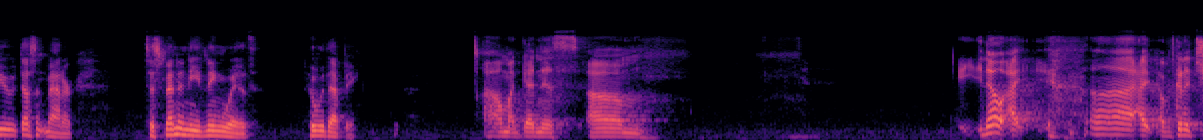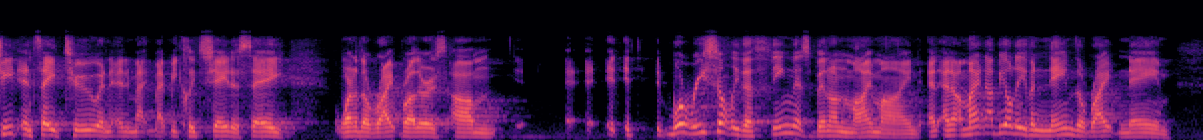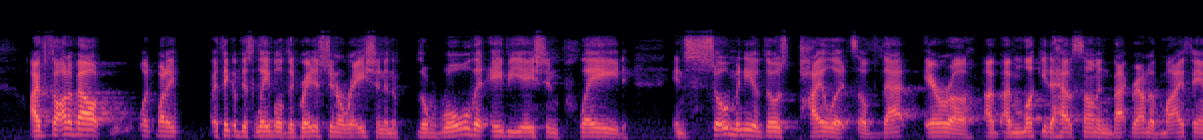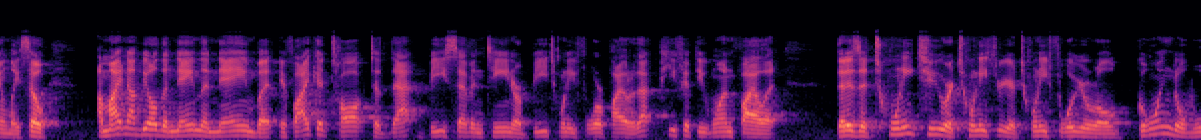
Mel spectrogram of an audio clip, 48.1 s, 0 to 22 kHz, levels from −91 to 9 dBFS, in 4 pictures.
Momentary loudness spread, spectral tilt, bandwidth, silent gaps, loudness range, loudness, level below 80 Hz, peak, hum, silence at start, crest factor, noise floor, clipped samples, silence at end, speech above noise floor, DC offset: 11 LU; -4 dB/octave; 8 kHz; none; 7 LU; -25 LUFS; -64 dBFS; -2 dBFS; none; 0 s; 22 dB; -74 dBFS; under 0.1%; 0 s; 49 dB; under 0.1%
